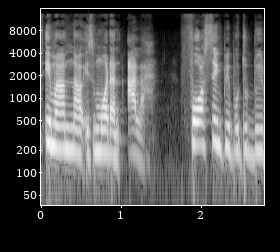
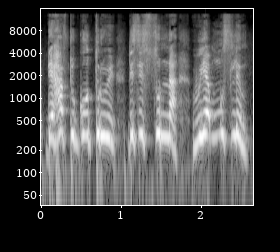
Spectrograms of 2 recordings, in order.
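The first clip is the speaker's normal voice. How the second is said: mock angry preacher, pitched higher and raised; imitating an angry imam; 7 semitones higher than usual. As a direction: mimic the imam ranting about tradition. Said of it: "you will see how this imam will be so angry".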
